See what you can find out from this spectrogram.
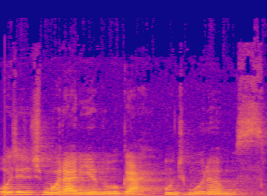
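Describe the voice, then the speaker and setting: Noticeable background noise sits behind a woman who speaks at a moderate pace with a Brazilian accent. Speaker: vlogger. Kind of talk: personal vlog narration. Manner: reflective.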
